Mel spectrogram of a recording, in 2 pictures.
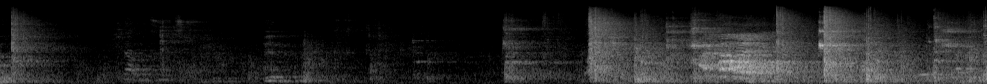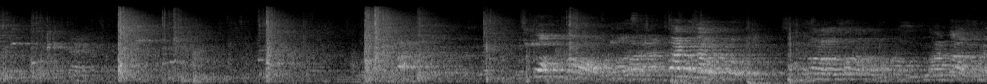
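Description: A badminton rally starting about five seconds in: sharp cracks of rackets striking the shuttlecock, about one a second, with footfalls on the court and players' voices.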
